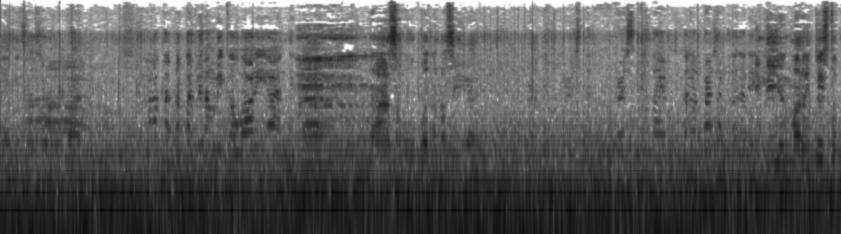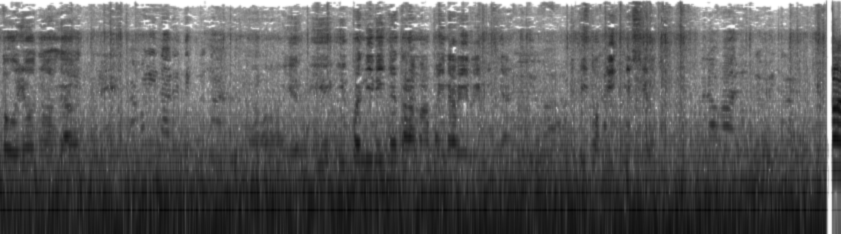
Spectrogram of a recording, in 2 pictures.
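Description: Steady low rumble of a moving car heard from inside the cabin, engine and road noise, under people talking.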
